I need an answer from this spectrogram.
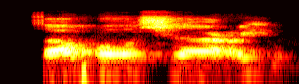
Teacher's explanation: قاف موٹے حروف میں سے اور حروف قلقلہ میں سے، یہاں پہ قلقلہ بھی کریں گے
